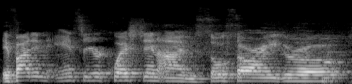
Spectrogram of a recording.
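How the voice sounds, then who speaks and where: A man's voice: on the high side, steady tone, unhurried, fairly bright tone. A young man chatting candidly to camera, sassy and slangy, answering viewer questions. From United States. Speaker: vlogger. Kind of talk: casual Q&A chat to camera. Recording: echoey room.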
